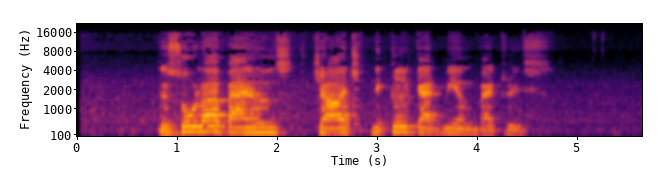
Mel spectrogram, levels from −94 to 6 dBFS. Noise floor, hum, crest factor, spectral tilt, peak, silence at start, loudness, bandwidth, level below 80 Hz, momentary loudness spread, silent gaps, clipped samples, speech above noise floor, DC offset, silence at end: -55 dBFS; none; 16 dB; -5 dB/octave; -2 dBFS; 0.8 s; -15 LUFS; 16.5 kHz; -56 dBFS; 13 LU; none; under 0.1%; 40 dB; under 0.1%; 1.05 s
